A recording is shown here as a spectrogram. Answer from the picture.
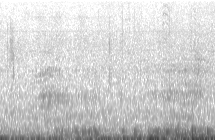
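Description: Low, uneven rumble with a few soft knocks: people shifting and stepping about on a platform, picked up as handling and movement noise by the microphones.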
